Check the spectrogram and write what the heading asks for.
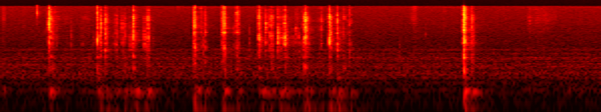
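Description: Computer keyboard typing a short word, a quick run of keystrokes over about three seconds, then one sharper single click a little over a second later.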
